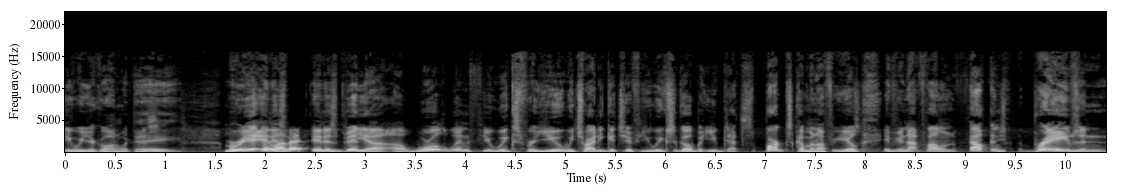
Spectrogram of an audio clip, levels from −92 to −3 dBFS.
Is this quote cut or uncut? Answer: cut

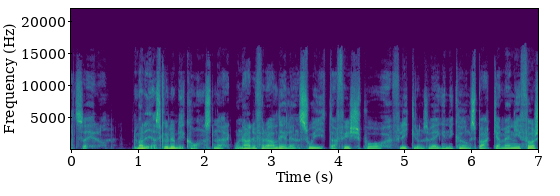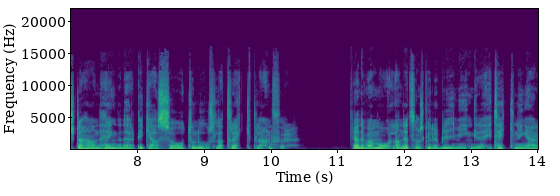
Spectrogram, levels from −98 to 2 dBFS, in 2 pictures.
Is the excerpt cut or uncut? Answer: cut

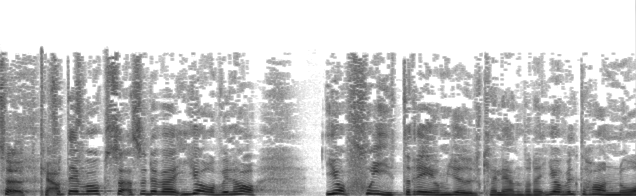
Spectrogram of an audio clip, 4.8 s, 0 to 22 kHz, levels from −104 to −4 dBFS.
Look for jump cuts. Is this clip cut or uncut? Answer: uncut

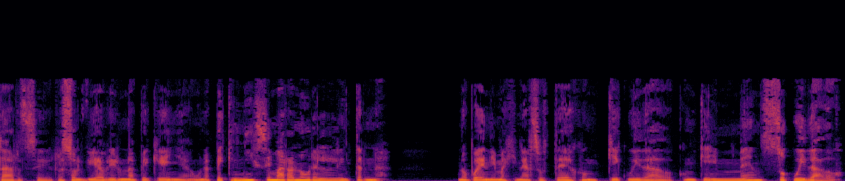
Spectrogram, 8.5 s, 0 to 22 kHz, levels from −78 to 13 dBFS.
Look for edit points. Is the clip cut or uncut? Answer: cut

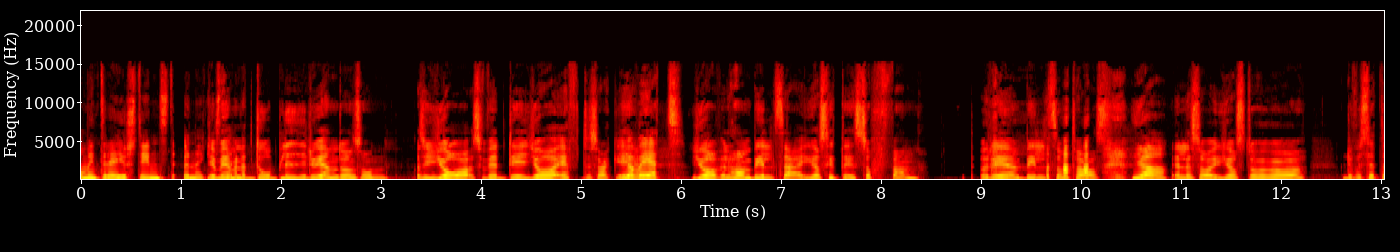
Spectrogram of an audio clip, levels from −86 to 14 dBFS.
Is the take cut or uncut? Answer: uncut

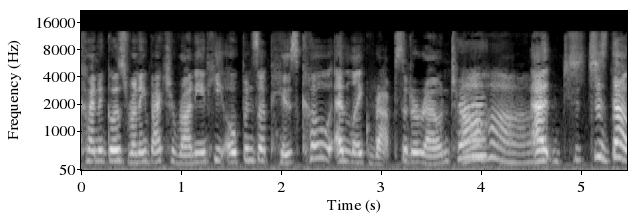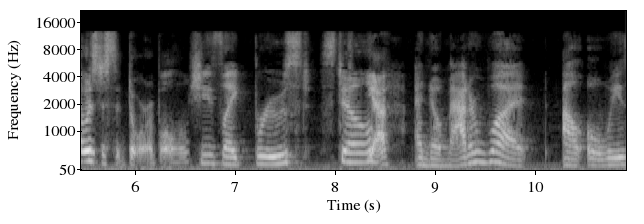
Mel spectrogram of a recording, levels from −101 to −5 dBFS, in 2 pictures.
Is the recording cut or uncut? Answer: cut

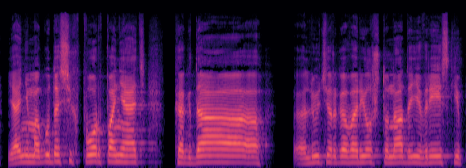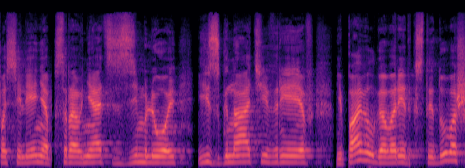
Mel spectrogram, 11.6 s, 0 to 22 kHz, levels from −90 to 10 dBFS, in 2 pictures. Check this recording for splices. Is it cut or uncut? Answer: cut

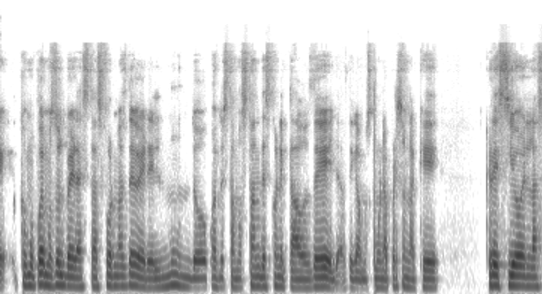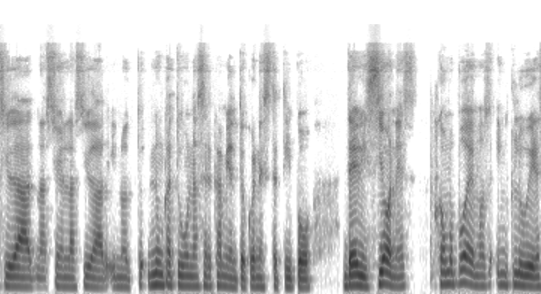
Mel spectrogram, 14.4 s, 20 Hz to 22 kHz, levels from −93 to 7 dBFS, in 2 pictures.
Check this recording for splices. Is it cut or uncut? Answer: uncut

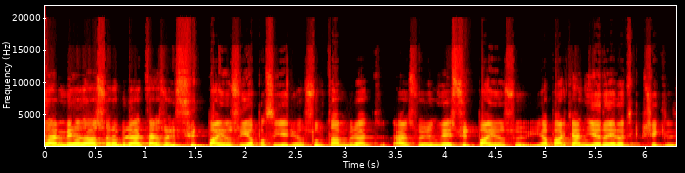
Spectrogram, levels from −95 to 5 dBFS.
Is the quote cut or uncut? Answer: uncut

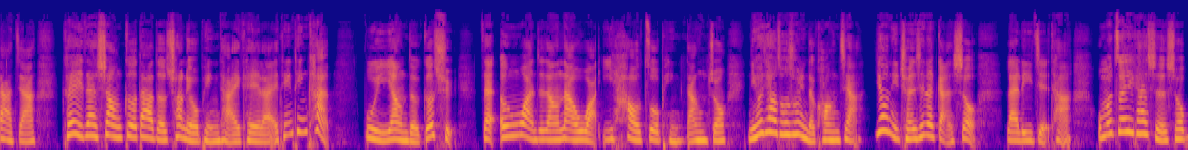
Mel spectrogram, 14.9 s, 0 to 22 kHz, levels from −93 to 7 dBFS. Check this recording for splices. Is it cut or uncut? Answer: uncut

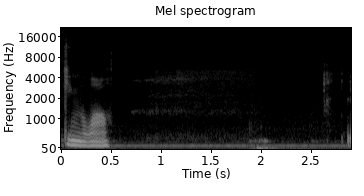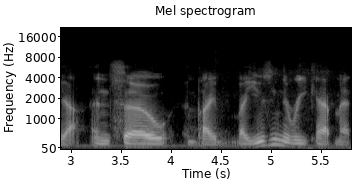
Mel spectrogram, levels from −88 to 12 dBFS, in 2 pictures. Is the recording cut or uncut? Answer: cut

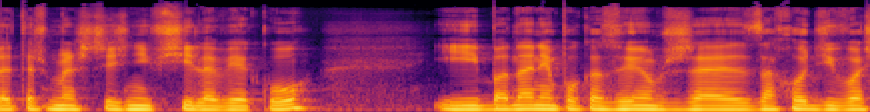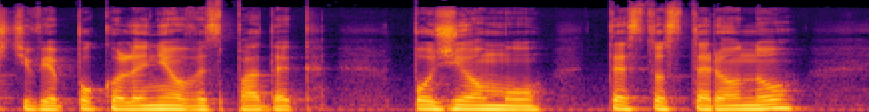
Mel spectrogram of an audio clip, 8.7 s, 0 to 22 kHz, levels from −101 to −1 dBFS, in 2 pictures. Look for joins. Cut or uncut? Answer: uncut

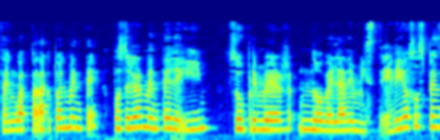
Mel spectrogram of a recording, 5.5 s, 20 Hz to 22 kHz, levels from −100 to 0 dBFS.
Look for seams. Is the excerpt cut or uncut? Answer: cut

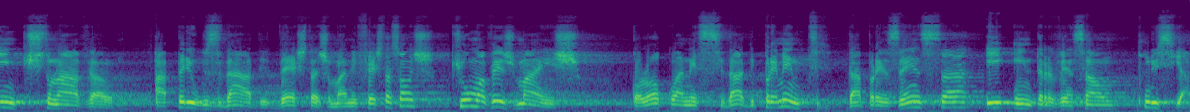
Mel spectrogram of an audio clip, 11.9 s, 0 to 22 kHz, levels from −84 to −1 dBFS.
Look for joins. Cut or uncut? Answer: uncut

